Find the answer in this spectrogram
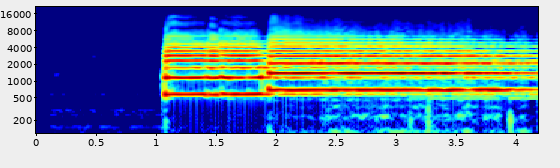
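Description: Solo trumpet entering about a second in with a long held note, then moving up to a higher note just before two seconds in and sustaining it.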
